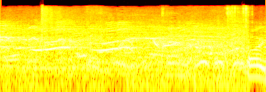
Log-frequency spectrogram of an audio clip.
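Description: Children playing and calling out, their high voices rising and falling, with adult voices mixed in.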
